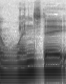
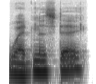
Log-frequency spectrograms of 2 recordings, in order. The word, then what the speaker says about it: Wednesday: And have you ever wondered why Wednesday isn't pronounced wetness day?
